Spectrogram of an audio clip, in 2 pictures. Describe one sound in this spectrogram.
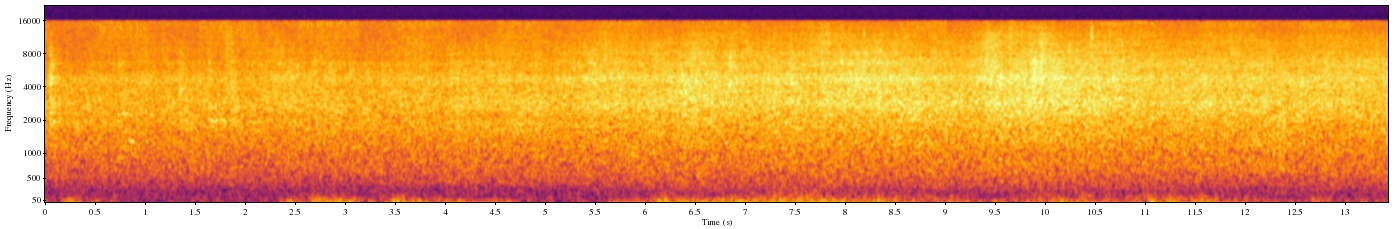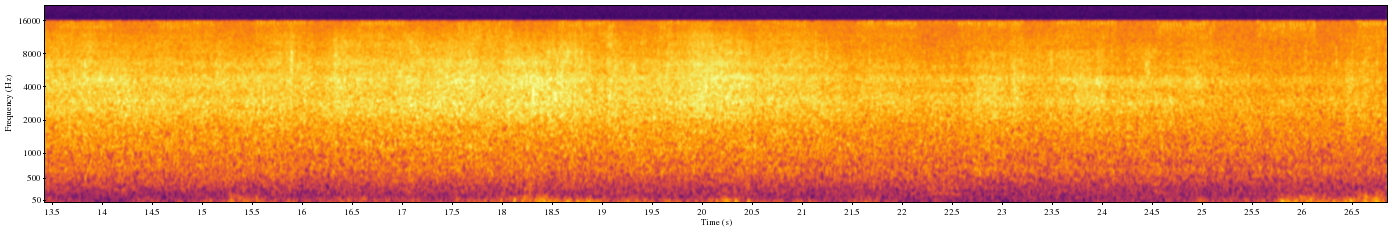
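Waves wash against rocks along the shore.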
